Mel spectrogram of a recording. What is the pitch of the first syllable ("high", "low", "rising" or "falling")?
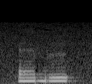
high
